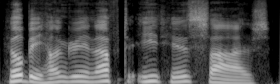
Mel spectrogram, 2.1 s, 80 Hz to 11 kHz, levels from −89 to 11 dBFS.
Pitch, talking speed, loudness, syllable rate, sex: 170 Hz, 230 wpm, -18 LUFS, 5.2 syllables/s, male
